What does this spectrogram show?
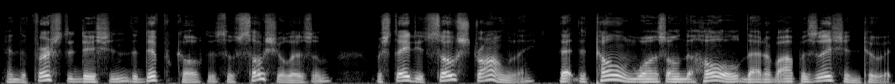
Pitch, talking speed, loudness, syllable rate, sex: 140 Hz, 160 wpm, -18 LUFS, 4.6 syllables/s, male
